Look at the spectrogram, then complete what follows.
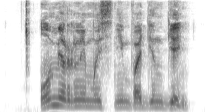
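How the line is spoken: Exclaiming. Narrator (Russian): воскликнул Мезенцев

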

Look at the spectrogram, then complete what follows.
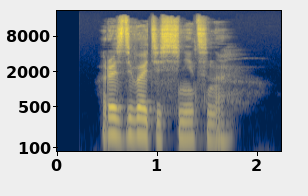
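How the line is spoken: Through gritted teeth. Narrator (Russian): процедил Руслан Евгеньевич

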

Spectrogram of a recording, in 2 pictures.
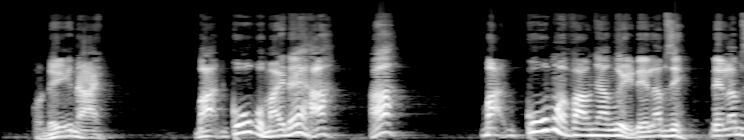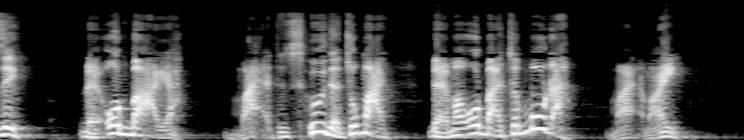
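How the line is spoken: Raised voice. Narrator (Vietnamese): Thằng Đức cao giọng

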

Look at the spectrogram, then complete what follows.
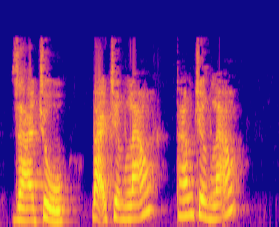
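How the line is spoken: Panicked scream. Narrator (Vietnamese): Bạch Nhữ Nghi thất thanh hét lên

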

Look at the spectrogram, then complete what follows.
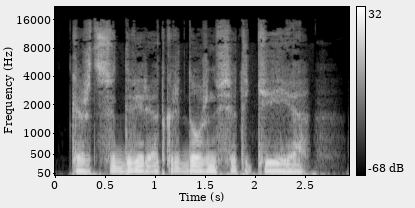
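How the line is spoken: Sighing. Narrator (Russian): вздохнул Кристофер

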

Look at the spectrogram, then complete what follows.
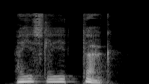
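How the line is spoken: Quiet reply. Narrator (Russian): откликнулся Хагнар тихо

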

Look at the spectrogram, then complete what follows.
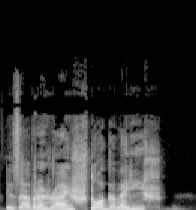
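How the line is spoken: Wheezed. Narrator (Russian): просипел он

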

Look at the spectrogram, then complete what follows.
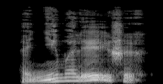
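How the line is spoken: Joyful, healer. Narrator (Russian): радостно сообщил лекарь

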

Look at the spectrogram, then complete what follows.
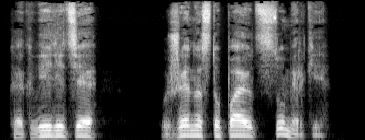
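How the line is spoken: Muttered. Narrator (Russian): Он пробормотал

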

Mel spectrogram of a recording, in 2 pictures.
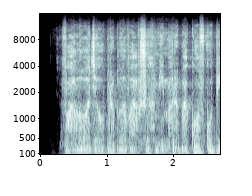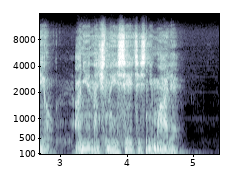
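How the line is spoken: Embarrassed whisper. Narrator (Russian): залившись румянцем, шепотом пояснила она

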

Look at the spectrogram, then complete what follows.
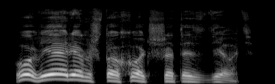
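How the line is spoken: Plain. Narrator (Russian): спросил Магир

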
